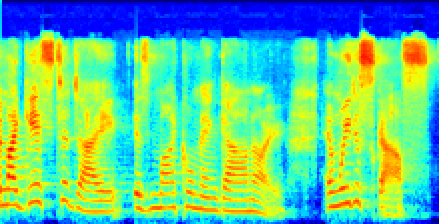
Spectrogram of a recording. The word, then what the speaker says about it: Mangano: Mangano? Mangano, but in Italian it's Mangano.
